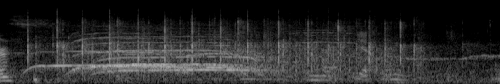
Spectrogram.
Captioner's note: cheering & Applause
